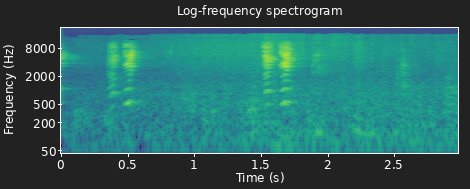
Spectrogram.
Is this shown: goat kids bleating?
yes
